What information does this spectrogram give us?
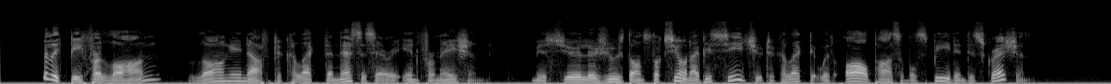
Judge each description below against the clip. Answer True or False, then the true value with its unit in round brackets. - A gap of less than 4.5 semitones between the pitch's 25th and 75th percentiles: False (5.6 semitones)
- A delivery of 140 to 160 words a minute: True (150 wpm)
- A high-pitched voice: False (110 Hz)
